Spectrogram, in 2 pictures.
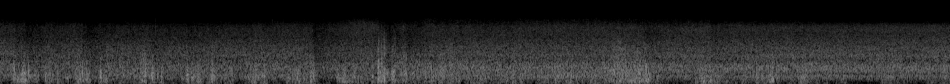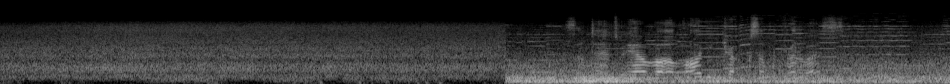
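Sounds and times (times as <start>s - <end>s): ocean surf over rocks: 0.0s - 19.0s
wind buffeting microphone: 0.0s - 19.0s.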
